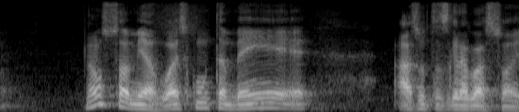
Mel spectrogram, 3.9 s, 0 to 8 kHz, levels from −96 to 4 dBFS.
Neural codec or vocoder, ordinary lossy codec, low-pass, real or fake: vocoder, 44.1 kHz, 128 mel bands every 256 samples, BigVGAN v2; none; 7.2 kHz; fake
